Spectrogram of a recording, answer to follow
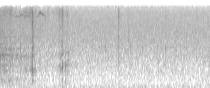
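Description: A few faint soft clicks and handling sounds as the lid of a plastic wafer carrier is lifted off and a silicon wafer taken out, over low room tone.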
